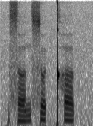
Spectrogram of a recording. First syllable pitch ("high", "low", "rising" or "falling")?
rising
